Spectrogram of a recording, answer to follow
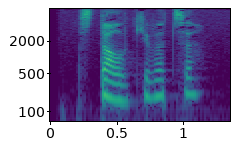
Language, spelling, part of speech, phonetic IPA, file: Russian, сталкиваться, verb, [ˈstaɫkʲɪvət͡sə], Ru-сталкиваться.ogg
- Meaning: 1. to collide (with), to run (into), to bump (into), to come across (with) (с - with) 2. to face, to be confronted with 3. passive of ста́лкивать (stálkivatʹ)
